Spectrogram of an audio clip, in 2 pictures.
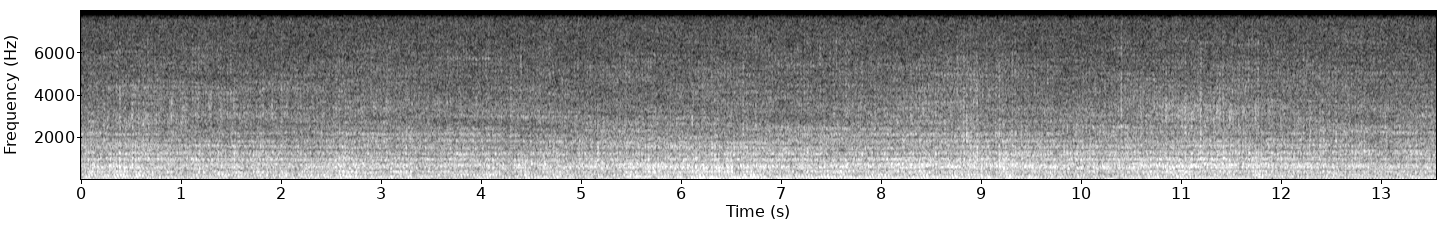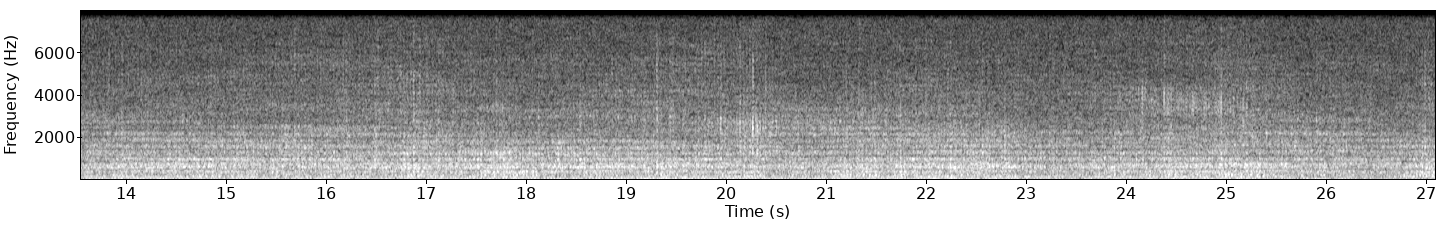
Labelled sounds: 15.8	16.1	vessel noise, 2.3 to 2.4 kHz

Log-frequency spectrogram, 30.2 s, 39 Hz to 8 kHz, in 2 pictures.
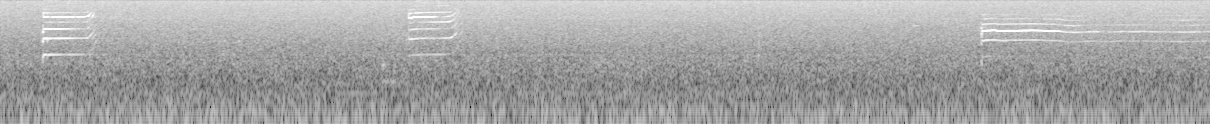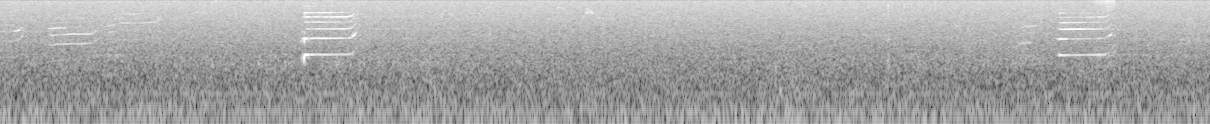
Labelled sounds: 0.5	1.2	killer whale, northern resident, G clan, 1.3 to 4.6 kHz
5.1	5.7	killer whale, northern resident, G clan, 1.4 to 4.8 kHz
12.3	13.8	killer whale, northern resident, G clan, 1.2 to 4.2 kHz
14.6	15.0	killer whale, northern resident, G clan, 1.9 to 3.4 kHz
15.7	16.4	killer whale, northern resident, G clan, 1.1 to 2.4 kHz
16.9	18.1	killer whale, northern resident, G clan, 2.9 to 7.9 kHz
18.9	19.6	killer whale, northern resident, G clan, 0.80 to 4.7 kHz
28.3	29.0	killer whale, northern resident, G clan, 1.4 to 3.9 kHz

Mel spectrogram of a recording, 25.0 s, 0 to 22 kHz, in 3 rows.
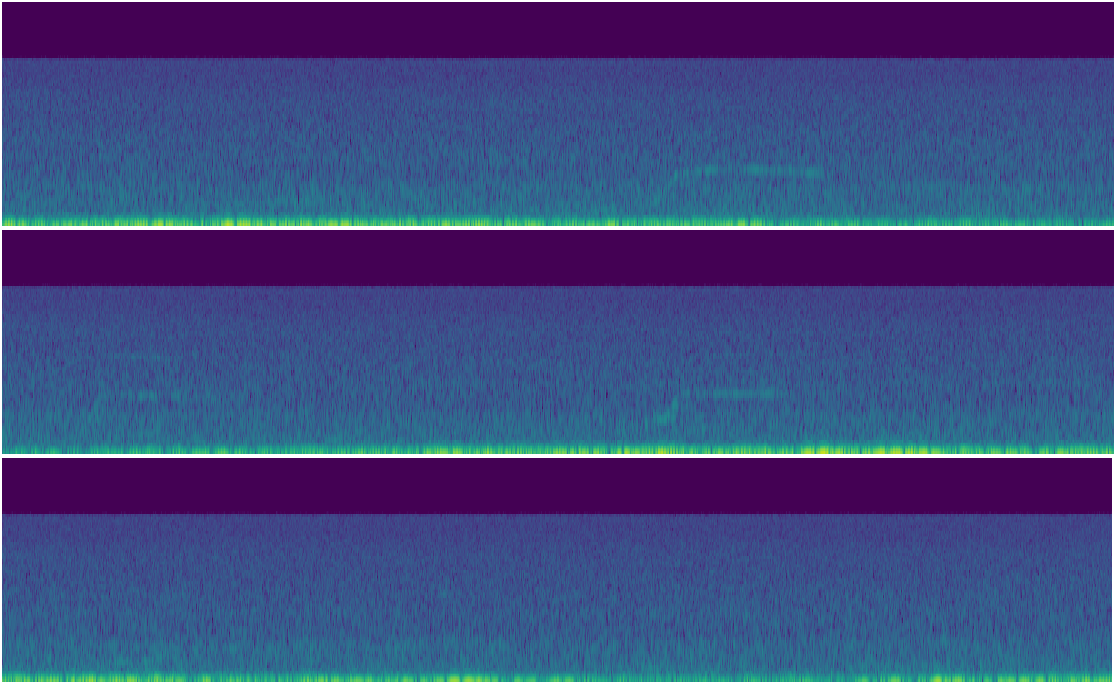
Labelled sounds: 13.5	14.0	humpback whale, 1.1 to 1.2 kHz

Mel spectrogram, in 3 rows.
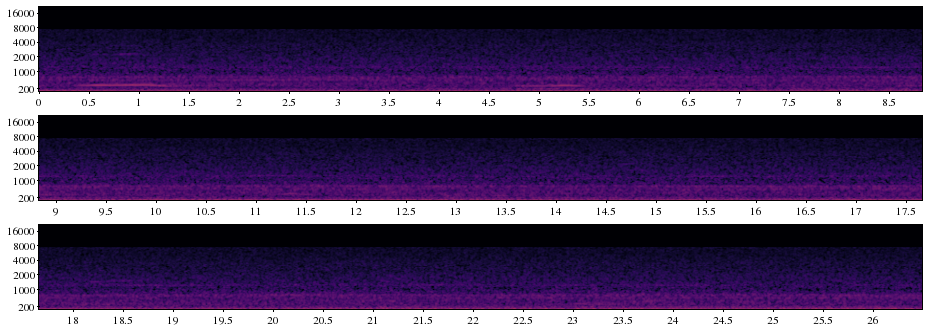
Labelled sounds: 0.7	1.0	humpback whale, 2.2 to 2.4 kHz
18.3	18.6	humpback whale, 1.5 to 1.6 kHz

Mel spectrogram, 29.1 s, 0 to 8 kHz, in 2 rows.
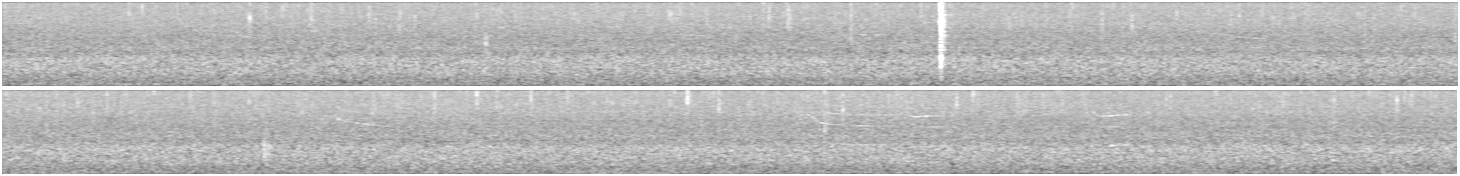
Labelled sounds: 18.1	18.4	killer whale, northern resident, A clan, AA subclan, 2.1 to 2.4 kHz
22.7	23.0	killer whale, northern resident, A clan, AA subclan, 2.2 to 2.4 kHz
23.6	24.0	killer whale, northern resident, A clan, AA subclan, 2.9 to 3.1 kHz
25.5	25.9	killer whale, northern resident, A clan, AA subclan, 3.0 to 3.2 kHz

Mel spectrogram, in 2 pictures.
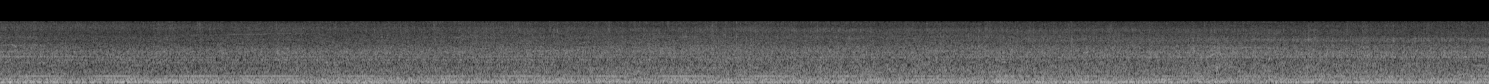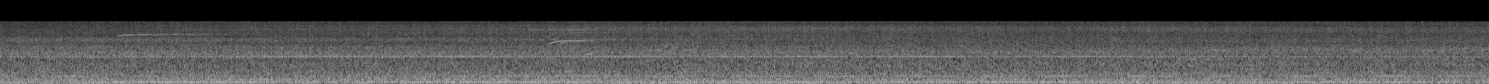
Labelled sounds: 15.9	17.0	killer whale, southern resident, 2.9 to 4.1 kHz
20.2	20.8	killer whale, southern resident, 2.5 to 6.0 kHz

